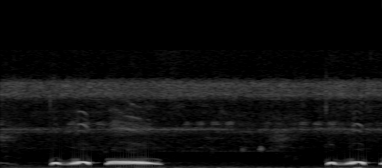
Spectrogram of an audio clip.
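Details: Wild spotted dove coos near a trap site: a short two-part wavering note, then a long steady low note, and the phrase starts again after a pause.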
